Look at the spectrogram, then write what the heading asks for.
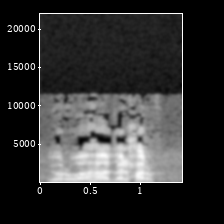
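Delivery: plain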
